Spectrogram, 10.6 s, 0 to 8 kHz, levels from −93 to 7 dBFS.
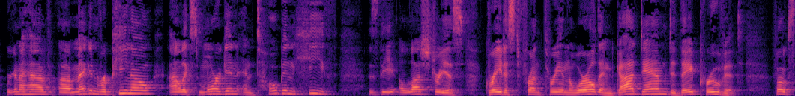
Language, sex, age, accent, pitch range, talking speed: English, male, 20-39, American, 150-195 Hz, 160 wpm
